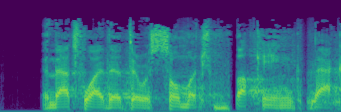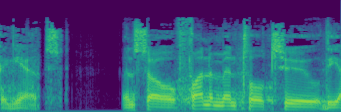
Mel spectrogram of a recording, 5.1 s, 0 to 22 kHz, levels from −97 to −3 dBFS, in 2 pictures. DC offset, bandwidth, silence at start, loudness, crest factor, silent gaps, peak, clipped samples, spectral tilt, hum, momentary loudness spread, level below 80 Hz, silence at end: 0.1%; 11.5 kHz; 0.3 s; -23 LUFS; 18 dB; none; -6 dBFS; under 0.1%; -2.5 dB/octave; none; 5 LU; -60 dBFS; 0 s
